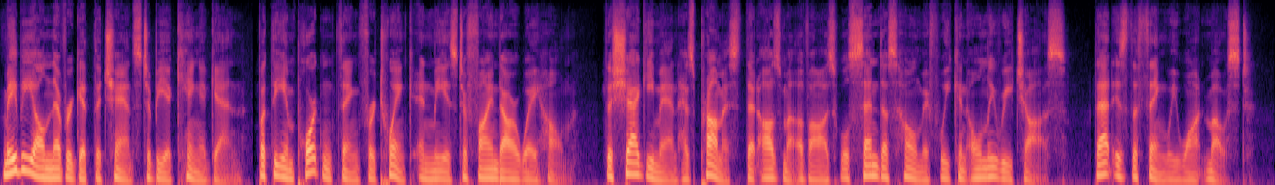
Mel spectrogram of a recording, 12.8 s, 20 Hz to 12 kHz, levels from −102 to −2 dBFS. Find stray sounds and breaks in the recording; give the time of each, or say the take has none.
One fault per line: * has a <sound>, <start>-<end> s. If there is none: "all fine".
all fine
